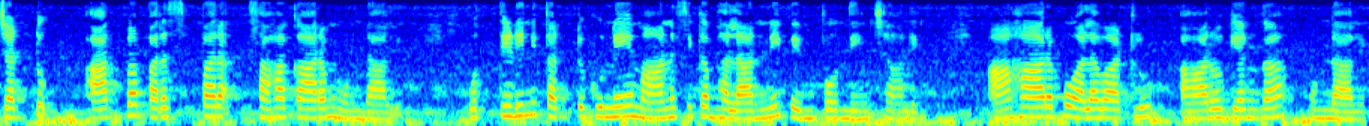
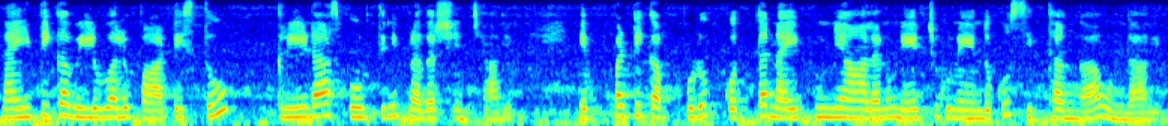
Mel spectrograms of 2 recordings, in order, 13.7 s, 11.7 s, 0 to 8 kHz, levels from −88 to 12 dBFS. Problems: constant background noise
